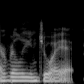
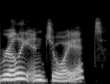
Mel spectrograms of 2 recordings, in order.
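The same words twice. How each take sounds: First: The final T is a glottal stop. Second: The final T is clearly released. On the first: "make that a glottal stop" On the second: "that's fine in careful speech"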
